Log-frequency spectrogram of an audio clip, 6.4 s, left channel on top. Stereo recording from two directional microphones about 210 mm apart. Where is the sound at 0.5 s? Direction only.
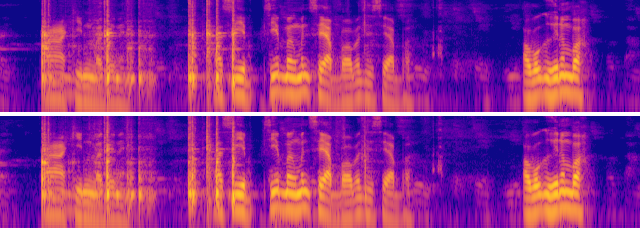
Centre (ahead or behind).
